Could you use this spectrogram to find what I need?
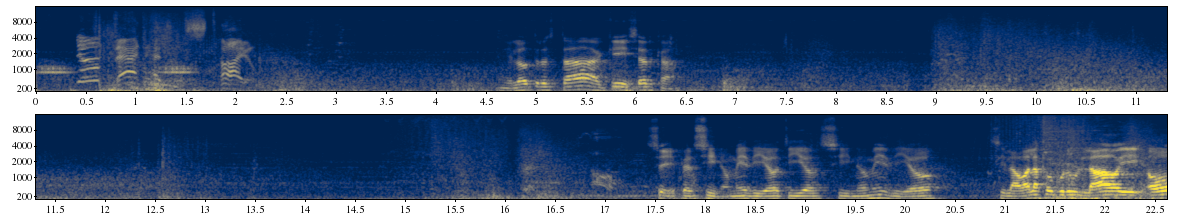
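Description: An explosion bursts with a loud roar.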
